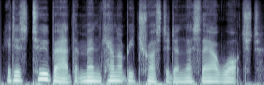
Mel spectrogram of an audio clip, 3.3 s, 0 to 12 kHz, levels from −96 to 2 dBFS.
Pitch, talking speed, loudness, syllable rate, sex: 110 Hz, 235 wpm, -17 LUFS, 5.6 syllables/s, male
